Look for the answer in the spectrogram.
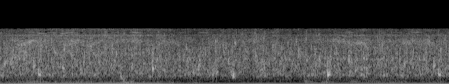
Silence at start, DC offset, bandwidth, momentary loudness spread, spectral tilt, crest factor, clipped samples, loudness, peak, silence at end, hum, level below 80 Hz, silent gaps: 0 s; 1%; 5.4 kHz; 4 LU; -1.5 dB/octave; 18 dB; under 0.1%; -25 LUFS; -8 dBFS; 0 s; none; -52 dBFS; none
